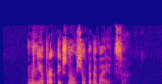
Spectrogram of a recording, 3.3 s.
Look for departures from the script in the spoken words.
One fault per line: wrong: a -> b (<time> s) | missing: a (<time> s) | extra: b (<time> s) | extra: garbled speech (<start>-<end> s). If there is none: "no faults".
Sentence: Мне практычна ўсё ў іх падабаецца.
missing: ў (1.7 s)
